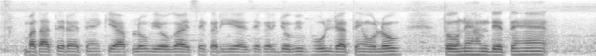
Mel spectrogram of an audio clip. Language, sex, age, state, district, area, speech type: Hindi, male, 18-30, Uttar Pradesh, Pratapgarh, urban, spontaneous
